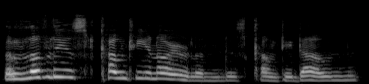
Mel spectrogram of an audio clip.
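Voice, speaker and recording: A woman's voice: medium pitch, big pitch swings, a little slow, mellow. A woman reading a story aloud, giving lines to a weary, dryly humorous old schoolmaster in close to her own voice. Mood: wry.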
